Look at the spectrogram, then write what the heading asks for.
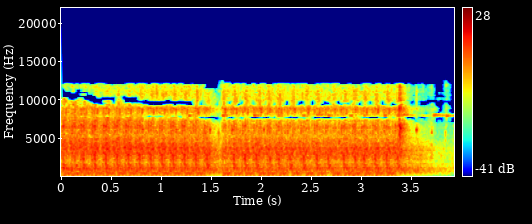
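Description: Rapid machine-gun fire: a loud, continuous burst of tightly spaced shots lasting nearly four seconds, easing slightly at the very end.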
